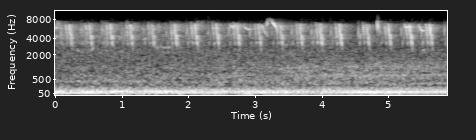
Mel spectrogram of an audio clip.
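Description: Jungle prinia singing a steady run of high, dry ticking notes, about two or three each second, over a low background rumble.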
